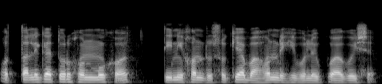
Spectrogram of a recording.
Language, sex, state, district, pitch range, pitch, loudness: Assamese, male, Assam, Kamrup Metropolitan, 95-110 Hz, 105 Hz, -17 LUFS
